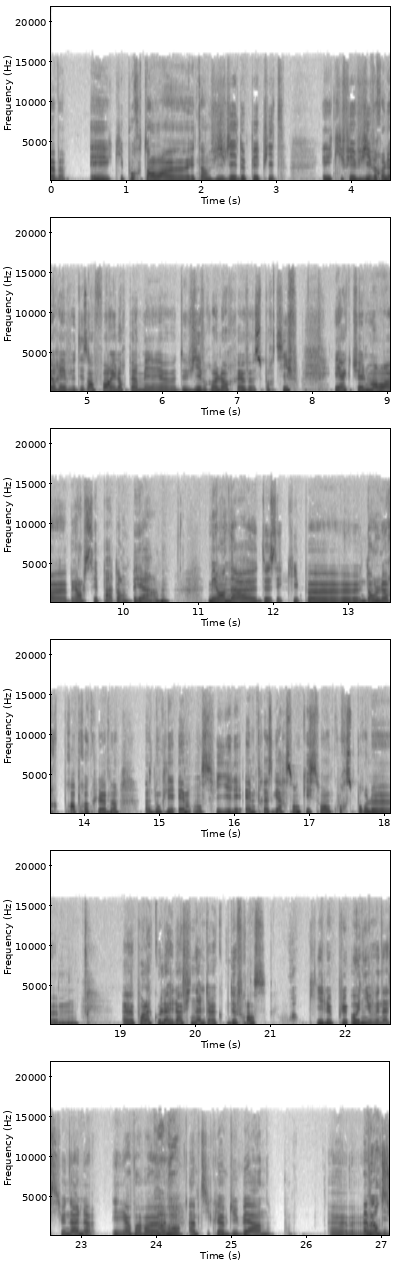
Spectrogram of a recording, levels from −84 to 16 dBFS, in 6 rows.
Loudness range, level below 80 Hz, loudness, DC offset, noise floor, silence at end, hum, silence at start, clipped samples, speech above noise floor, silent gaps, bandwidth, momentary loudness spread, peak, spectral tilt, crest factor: 2 LU; -38 dBFS; -16 LUFS; under 0.1%; -45 dBFS; 0 s; none; 0 s; under 0.1%; 29 dB; none; 16.5 kHz; 8 LU; -2 dBFS; -4 dB/octave; 14 dB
